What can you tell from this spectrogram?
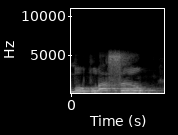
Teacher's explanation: nós temos um ditongo nasal, em que o A funcionará como vogal e esse U contínuo, ele recebe aí um decréscimo de tonalidade na pronúncia, por isso também um ditongo decrescente.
